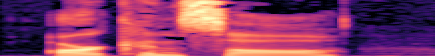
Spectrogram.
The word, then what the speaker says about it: Arkansas: The pronunciation Arkansas follows the French custom of not pronouncing the final S.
